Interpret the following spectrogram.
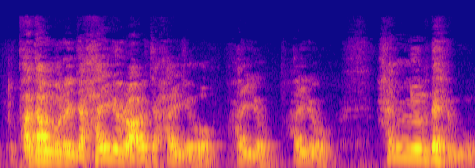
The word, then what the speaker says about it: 한류: 한 자 찬 바닷물은 한류로 한류 한류 한윤데 우리말은 한류라고 발음하죠 이게 우리나라가 자음적변 현상이 있어 가지고 선생님도 초등학교 아이들 가르칠 때 참기 어려워요 이게 한류라고 써놓고 읽을 때는 한류라고 우리가 이제 또 한식이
